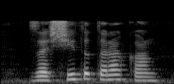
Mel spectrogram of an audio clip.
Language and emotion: Russian, neutral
